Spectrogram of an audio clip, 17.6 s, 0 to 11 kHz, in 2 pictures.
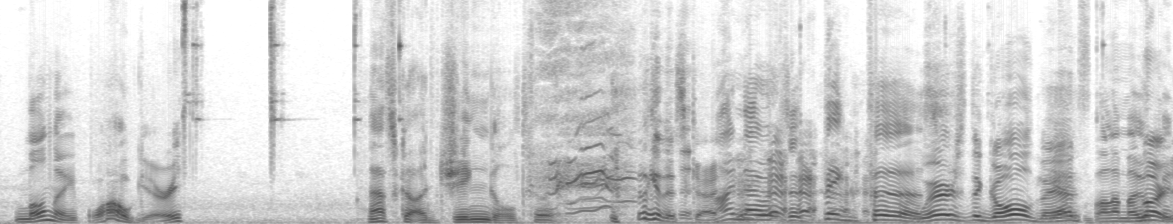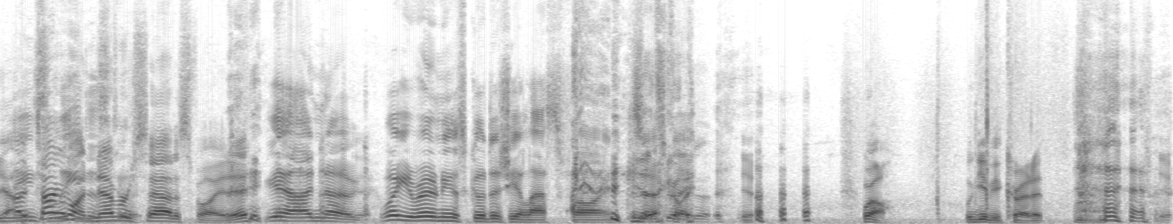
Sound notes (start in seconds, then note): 4.0 laughter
